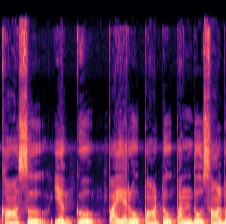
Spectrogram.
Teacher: வல்லின உகரம் வந்து சொல்லோட இறுதியில வரும்போது ஒரு மாத்திரைக்கு பதிலா அரை மாத்திரை அளவா ஒலிக்கும் இப்படி ஒலிக்கிறதுதான் இப்படி தனக்குரிய ஓசையில குறைந்து ஒலிக்கிற உகரம்தான் குற்றியல் உகரம் சரியா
